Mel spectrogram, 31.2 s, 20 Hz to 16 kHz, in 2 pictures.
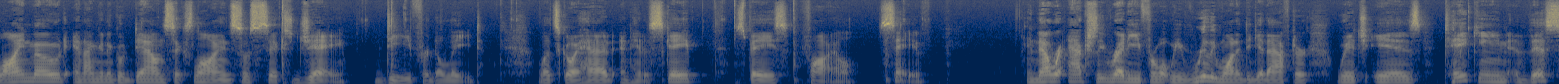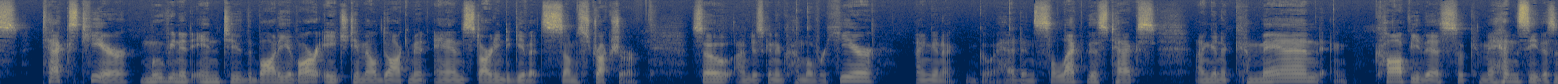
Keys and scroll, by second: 2.6 6, 3.0 j, 4.1 d, 6.7 Escape.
